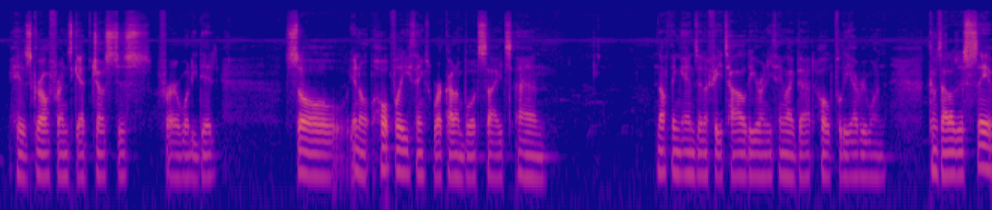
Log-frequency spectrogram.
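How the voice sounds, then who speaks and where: Monotone, flat intonation at a moderate pace, with long, frequent pauses, on a very clean recording with a silent background. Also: man, very deep, low pitch for a man. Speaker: YouTuber. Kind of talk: unscripted commentary video. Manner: halting, repeating words; rambling casual.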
